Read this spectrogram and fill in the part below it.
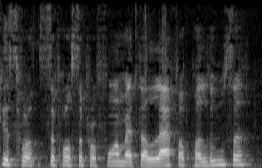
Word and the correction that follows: Lollapalooza: Did I say that right? The Lollapalooza.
